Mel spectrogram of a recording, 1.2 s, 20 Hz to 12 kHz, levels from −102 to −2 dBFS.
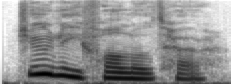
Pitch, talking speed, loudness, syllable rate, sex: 220 Hz, 155 wpm, -13 LUFS, 6.1 syllables/s, female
